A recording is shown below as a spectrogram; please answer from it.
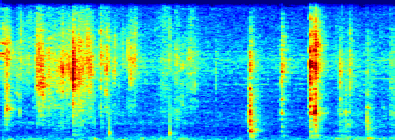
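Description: A few faint clicks and taps of a guitar cable being handled, mostly in the second half.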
